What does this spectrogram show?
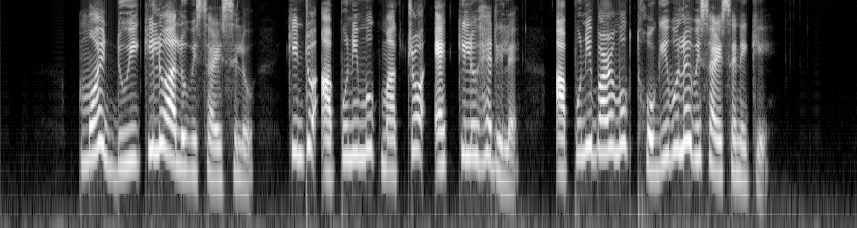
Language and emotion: Assamese, angry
